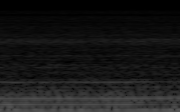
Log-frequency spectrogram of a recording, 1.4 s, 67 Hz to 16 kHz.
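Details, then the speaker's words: 2016 Kia Sorento 3.3L V6 idling right after replacing all six spark plugs; low, even hum with a steady pulse and no misses or ticking; normal smooth idle. "As you can see, fired right up. And looks like we're idling good."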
